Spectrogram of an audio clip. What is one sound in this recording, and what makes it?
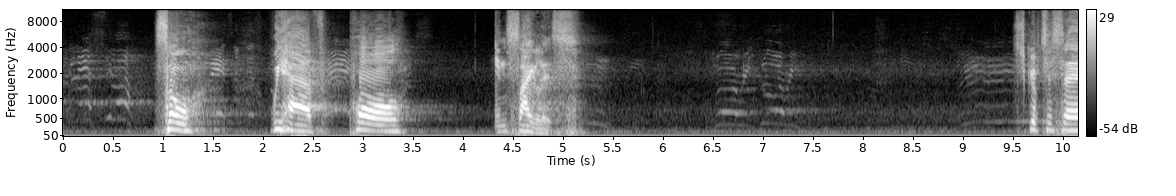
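A man preaches loudly and passionately through a headset microphone, with long pauses, in a large echoing hall.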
